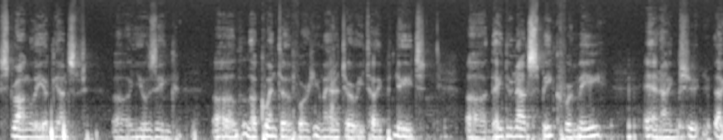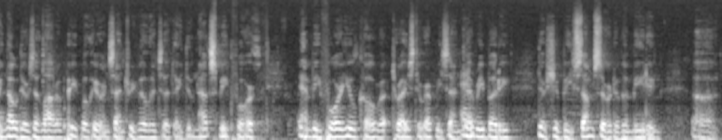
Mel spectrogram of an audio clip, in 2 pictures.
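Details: Adult man speaking at a meeting; normal conversational speech.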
